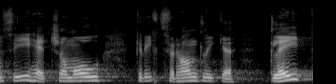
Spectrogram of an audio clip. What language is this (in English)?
Swiss German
